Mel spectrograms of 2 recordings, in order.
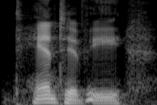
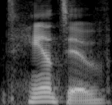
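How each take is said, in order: First: The ending does not rhyme with active. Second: The ending rhymes with the word active. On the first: It is the audiobook and radio drama form. "if you listen to audiobooks or the original radio drama, it is Tantive" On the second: It follows the spelling. "should be pronounced kind of the same way that active would be pronounced"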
